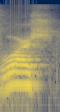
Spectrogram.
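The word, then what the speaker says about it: Warsh: and then you got Kevin Worsh, I think you'd pronounce his name. Worsh, like my grandmother used to pronounce doing the laundry.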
